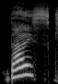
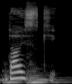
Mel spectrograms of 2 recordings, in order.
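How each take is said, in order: First: It is said in a louder, bright streaming voice. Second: It is said in a plain, everyday voice. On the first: "実況モードの声で" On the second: "これでいい？"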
